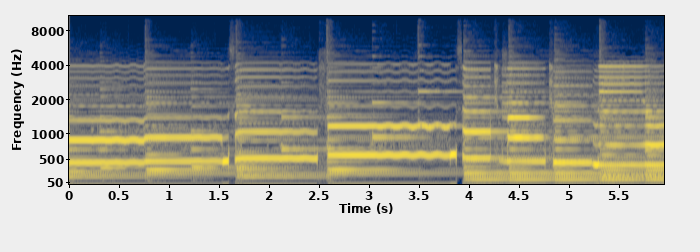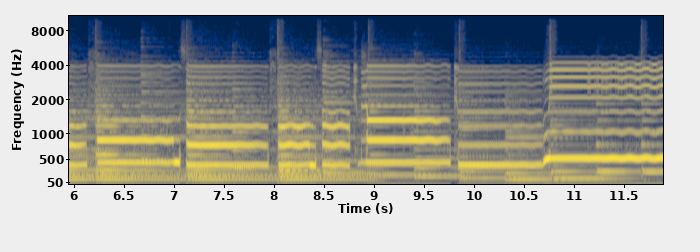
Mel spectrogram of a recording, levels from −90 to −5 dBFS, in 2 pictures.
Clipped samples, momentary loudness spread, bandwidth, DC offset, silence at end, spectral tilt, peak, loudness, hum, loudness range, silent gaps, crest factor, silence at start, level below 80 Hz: under 0.1%; 4 LU; 7.2 kHz; 0.5%; 0 s; -7.5 dB/octave; 0 dBFS; -13 LUFS; none; 1 LU; none; 12 dB; 0 s; -54 dBFS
